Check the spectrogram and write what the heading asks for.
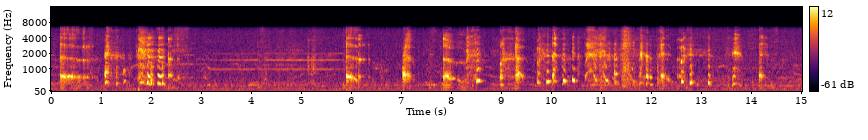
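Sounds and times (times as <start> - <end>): people burping: 0.2 - 1.0, 5.9 - 6.4, 7.0 - 10.2, 11.9 - 12.9, 14.2 - 14.4.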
